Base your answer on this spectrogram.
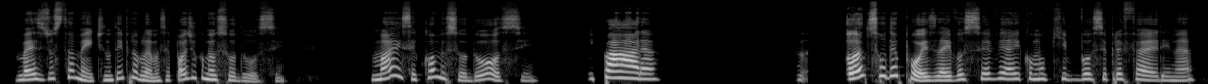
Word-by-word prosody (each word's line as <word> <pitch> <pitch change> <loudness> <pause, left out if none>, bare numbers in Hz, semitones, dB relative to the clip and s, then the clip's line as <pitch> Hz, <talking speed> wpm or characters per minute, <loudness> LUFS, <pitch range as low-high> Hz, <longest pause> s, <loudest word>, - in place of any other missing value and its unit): Mas, 220 +3 0
justamente, 260 - -4
não 205 - -1
tem 280 +6 -5
problema. 190 - -2
Você 195 - -9
pode 245 +9 -3
comer 250 -6 +1
o - - -1
seu 190 -1 -6
doce, 150 -5 -10 0.8
mas 260 - +1
você 235 - -3
come 320 +7 -2
o - - -4
seu 185 -7 -5
doce 180 -3 -5 0.5
e 255 - -9
para. 280 -6 +7 1.9
Antes 310 +10 +5
ou 395 - +2
depois, 205 - +1
aí 190 0 +1
você 235 +5 -3
vê 265 +2 -3
aí 250 0 -1
como 250 -1 -3
que 255 +3 -9
você 240 +2 -4
prefere, 210 -7 -4
né, 180 +4 -6
235 Hz, 155 wpm, -22 LUFS, 190-265 Hz, 1.9 s, para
